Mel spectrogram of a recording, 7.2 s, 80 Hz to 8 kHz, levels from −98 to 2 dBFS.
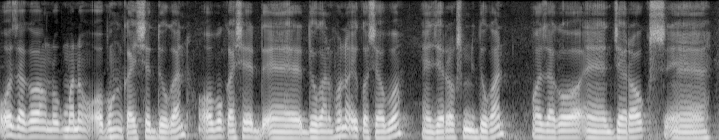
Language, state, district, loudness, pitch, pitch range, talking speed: Kokborok, Tripura, Dhalai, -13 LUFS, 140 Hz, 135-155 Hz, 185 wpm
